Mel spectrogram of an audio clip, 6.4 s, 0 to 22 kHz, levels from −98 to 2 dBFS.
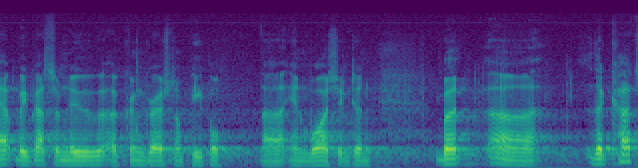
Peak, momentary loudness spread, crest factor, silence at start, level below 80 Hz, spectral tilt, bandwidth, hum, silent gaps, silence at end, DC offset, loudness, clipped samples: -6 dBFS; 11 LU; 22 dB; 0 s; -68 dBFS; -7 dB/octave; 9.6 kHz; none; none; 0 s; under 0.1%; -28 LUFS; under 0.1%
